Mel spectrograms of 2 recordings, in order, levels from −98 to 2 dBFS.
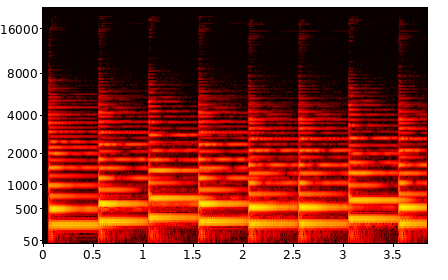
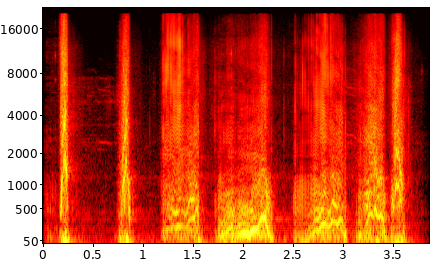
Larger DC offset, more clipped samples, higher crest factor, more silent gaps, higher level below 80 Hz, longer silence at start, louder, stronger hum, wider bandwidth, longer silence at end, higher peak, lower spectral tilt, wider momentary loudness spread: neither; neither; second, 14 dB vs 22 dB; neither; second, -72 dBFS vs -34 dBFS; about the same, 0.05 s vs 0.15 s; second, -33 LUFS vs -25 LUFS; neither; second, 8.8 kHz vs over 20 kHz; second, 0 s vs 0.2 s; second, -18 dBFS vs -2 dBFS; first, -5.5 dB/octave vs -4 dB/octave; second, 3 LU vs 8 LU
